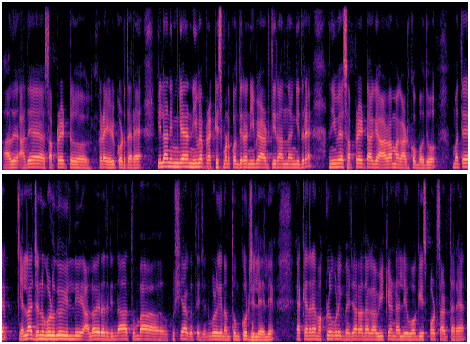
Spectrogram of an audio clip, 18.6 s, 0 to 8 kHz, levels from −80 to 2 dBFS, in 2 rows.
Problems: none marked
